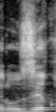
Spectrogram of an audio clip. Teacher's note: را کو موٹا کریں گے، زا کو قاف کے ساتھ ملائیں گے، قلقلہ ہے، قلقلہ کریں گے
